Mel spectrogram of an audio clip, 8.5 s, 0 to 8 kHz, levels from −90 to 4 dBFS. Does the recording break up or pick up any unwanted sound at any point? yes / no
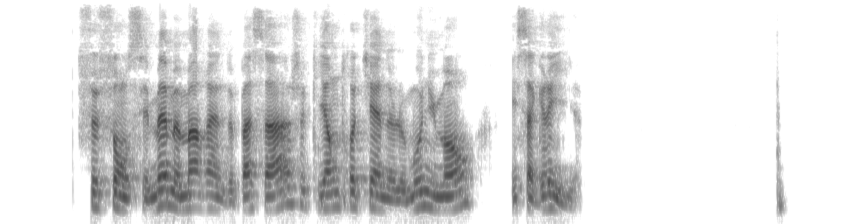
no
